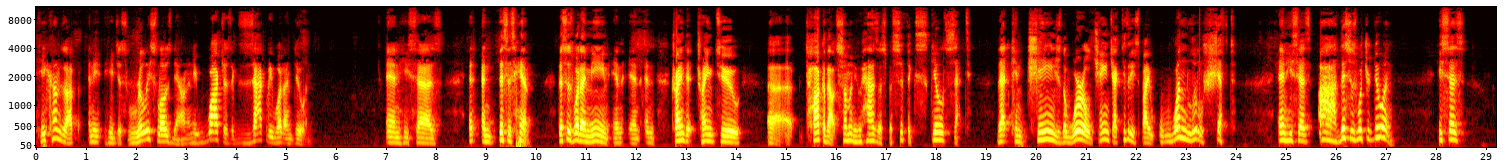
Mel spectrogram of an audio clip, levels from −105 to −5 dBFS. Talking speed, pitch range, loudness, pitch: 140 wpm, 125-195 Hz, -24 LUFS, 160 Hz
